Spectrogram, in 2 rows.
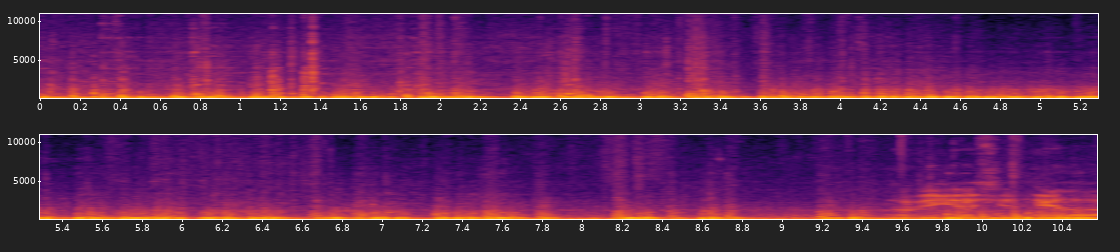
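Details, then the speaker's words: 1999 BMW E46 328i rolling slowly in a parking lot, possibly out of gear: irregular heavy clunks and bangs over low engine drone, owner says it sounds like the driveshaft banging around. "sounds like a damn Drive shots banging around I don't know what the hell that is"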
